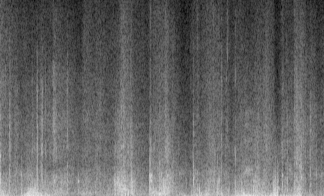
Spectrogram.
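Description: Skis hiss and crunch through soft snow in bursts.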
